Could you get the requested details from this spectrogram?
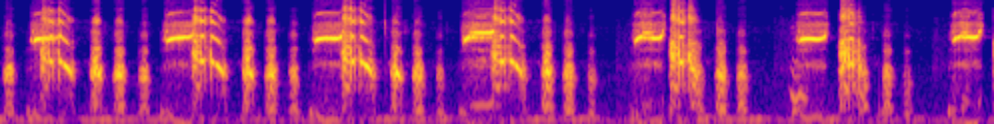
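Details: White francolin, known as irani teetar; loud grating squawks in rhythmic phrases, each opening with a strong harsh note and trailing into quick choppy syllables, repeated about once per second, with brief gaps between phrases.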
